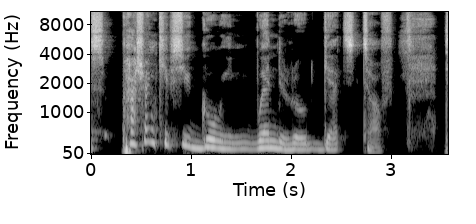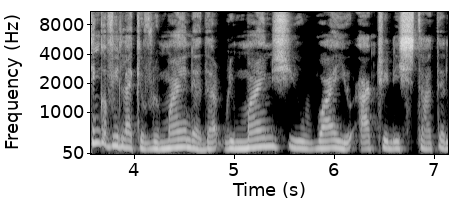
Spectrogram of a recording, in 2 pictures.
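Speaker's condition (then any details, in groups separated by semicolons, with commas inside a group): No condition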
